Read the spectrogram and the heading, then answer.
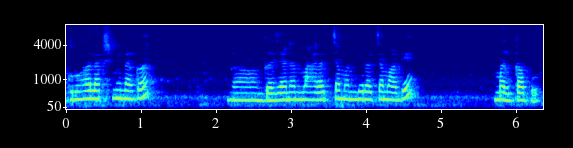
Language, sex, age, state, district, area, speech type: Marathi, female, 30-45, Maharashtra, Akola, urban, spontaneous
